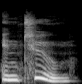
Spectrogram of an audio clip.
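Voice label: "entomb", English, British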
